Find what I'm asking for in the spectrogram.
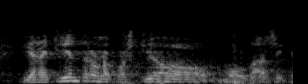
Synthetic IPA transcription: iənakient̪ɾaunɐkwest̪jomolˠβazik

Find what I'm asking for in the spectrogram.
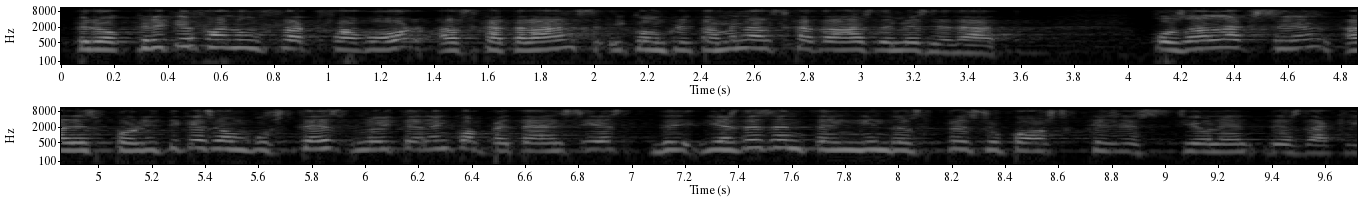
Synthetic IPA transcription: pəɾɔkɾɛkːəfanuɱflakfaβoɾəlˠskat̪alanzikuŋkɾet̪amenəlˠskat̪alanzðəmezðəðat̪ | pozanlaksenaləspolit̪ikezombust̪eznoit̪enəŋkompət̪ɛnsiəzd̪ejezðəzənt̪eŋɡind̪əlˠspɾəsupɔstskəʒest̪ionənd̪ezðaki

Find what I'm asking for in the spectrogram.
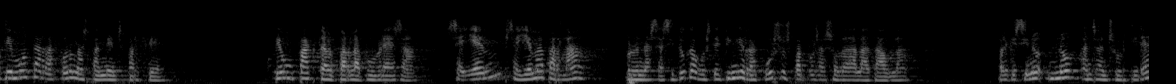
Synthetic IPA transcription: t̪emolˠt̪əzrəfoɾməspənd̪enspəɾfe | t̪eumpakt̪əpəɾləpuβ̞ɾɛzə | səjɛmsəjɛməpəɾla | pɾɔnəsəsit̪ukəβust̪ɛt̪iŋɡirəkursuspəɾpuzasoβ̞ɾəðələt̪awlə | pəɾkɛsinonoənzənsuɾt̪iɾɛ

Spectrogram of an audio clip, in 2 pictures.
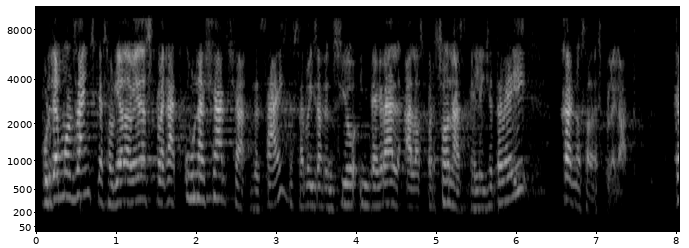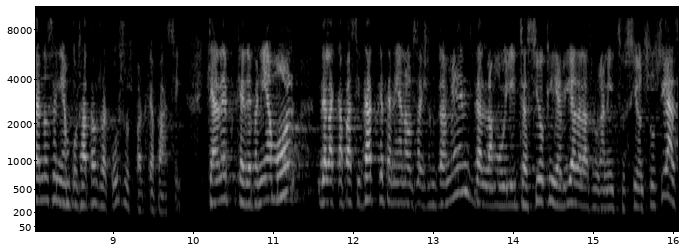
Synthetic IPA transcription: puɾt̪ɛmmːolˠzaɲskəsəwɾiəðəβɛɾðəspləɣat̪unəʃaɾʃəðəsajzðəsəɾβɛjzðət̪ənsjoʔint̪əɣɾalˠələspəɾsonəzeleʒet̪eβei | kənosaðəsplə̰ɣa̰t̪ | kənosəɣiəmpuzat̪əlˠzrəkursuspəɾkɛpasi | kkəðəpəniəmɔlˠt̪d̪ələkəpəsit̪at̪̚kət̪əniənəlˠzəʒunt̪əmenzd̪ələmuβ̞ilid͡zəsiokəjəβ̞iəðələzuɾɣənid͡zəsionsːusjalˠs

